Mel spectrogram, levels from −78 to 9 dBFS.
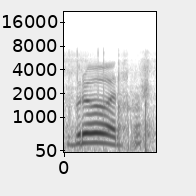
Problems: constant background noise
